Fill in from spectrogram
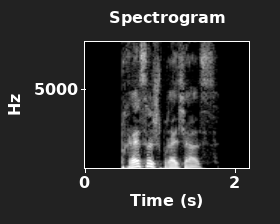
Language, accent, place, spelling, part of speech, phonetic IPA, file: German, Germany, Berlin, Pressesprechers, noun, [ˈpʁɛsəʃpʁɛçɐs], De-Pressesprechers.ogg
- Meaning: genitive singular of Pressesprecher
